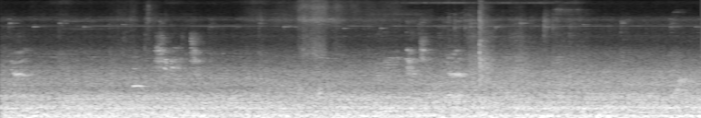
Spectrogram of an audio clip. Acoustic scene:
elevator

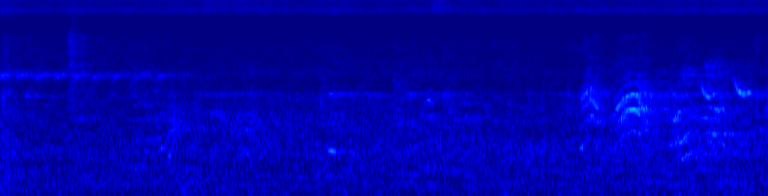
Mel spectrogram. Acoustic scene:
park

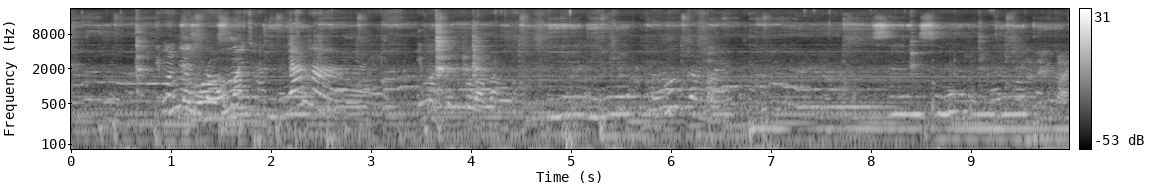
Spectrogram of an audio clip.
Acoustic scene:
crowded indoor space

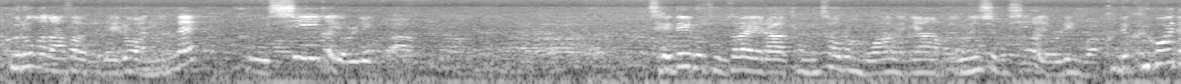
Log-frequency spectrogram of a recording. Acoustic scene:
restaurant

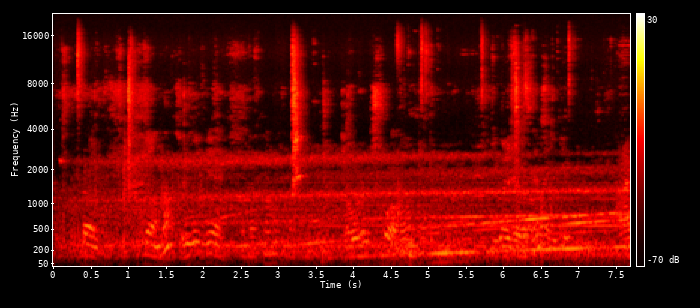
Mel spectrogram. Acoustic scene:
subway train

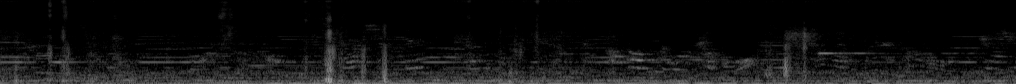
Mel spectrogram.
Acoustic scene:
elevator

